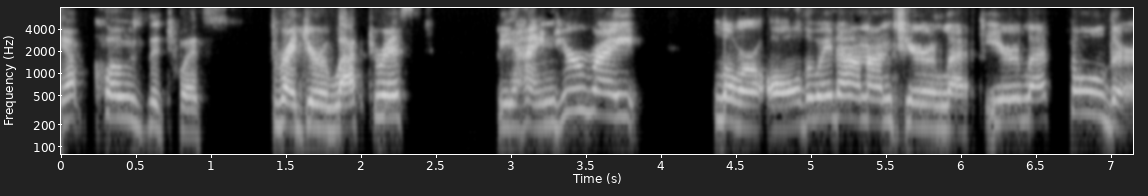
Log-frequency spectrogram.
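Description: Speaking at a fairly slow pace in a calm, gentle tone, a woman has a fairly high pitch, ordinary pitch variation and a dry sound with no echo. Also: quiet background. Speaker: yoga teacher. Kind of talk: yoga class instruction, with a soft guided-meditation feel. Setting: yoga studio class. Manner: calm, gentle, cueing poses slowly; casual, conversational. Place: home room.

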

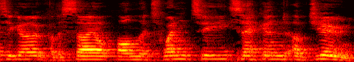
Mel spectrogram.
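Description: Upbeat and enthusiastic, a man speaks in a high pitch with audible room echo. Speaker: auctioneer. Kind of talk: promotional presentation to camera for an auction house. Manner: upbeat, brisk, enthusiastic. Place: hall.

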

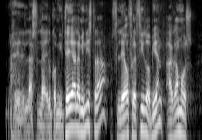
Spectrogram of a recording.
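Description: A man's fairly high voice with a dark, mellow tone. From Spain. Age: 50s. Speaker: trucking company owner. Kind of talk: interview. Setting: studio. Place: studio.

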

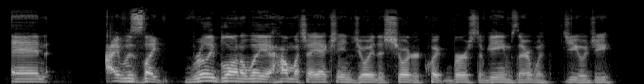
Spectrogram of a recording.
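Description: A man talking at a fairly quick pace with ordinary pitch variation, against a quiet background. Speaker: podcast co-host. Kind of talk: casual chat. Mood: enthusiastic about games. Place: home room.

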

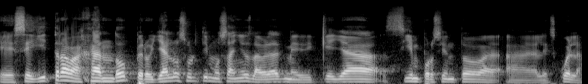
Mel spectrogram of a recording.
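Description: This is a man talking at a moderate pace. His pitch rises and falls in an ordinary way. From Puebla, Mexico. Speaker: political consultant and lecturer; lecturer. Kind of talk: interview conversation. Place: studio. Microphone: studio mic.

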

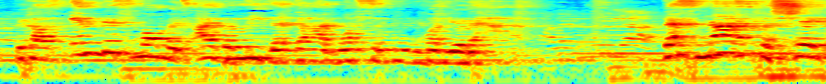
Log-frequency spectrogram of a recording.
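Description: A woman's voice with ordinary pitch variation, strong room echo and clear music in the background. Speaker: preacher leading worship. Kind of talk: sermon. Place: church.

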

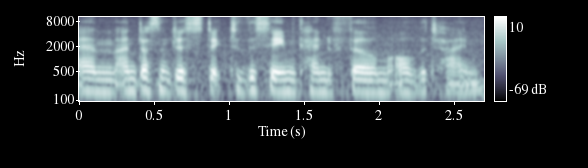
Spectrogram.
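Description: Her pitch is fairly low for a woman. The sound is dry with no echo, and there is light background noise. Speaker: interviewee. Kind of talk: interview answer. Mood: friendly, smiling. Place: street.

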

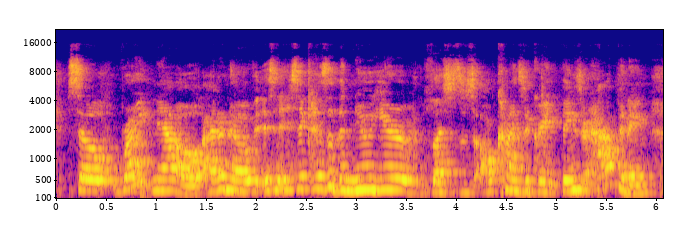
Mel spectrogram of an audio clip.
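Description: Light background noise and audible room echo accompany speech at a moderate pace. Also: woman. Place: home room. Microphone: webcam.

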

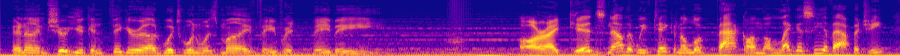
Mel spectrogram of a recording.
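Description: Music plays behind a man with a very deep, low pitch. He speaks at a moderate pace. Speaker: voice actor. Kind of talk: promotional showcase host narration. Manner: upbeat, enthusiastic.

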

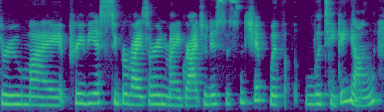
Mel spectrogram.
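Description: A woman with a high pitch and an American accent speaks in a bright, sharp tone against a quiet background. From Texas, San Antonio; Texas. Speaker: doctoral student. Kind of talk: interview testimonial. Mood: warm, upbeat. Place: office. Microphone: webcam.

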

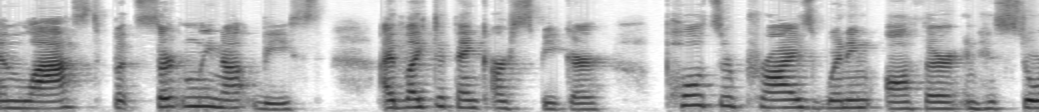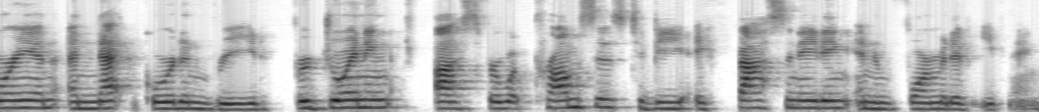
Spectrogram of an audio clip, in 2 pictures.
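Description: Moderate-paced speech with fairly even intonation over a quiet background. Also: woman. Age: 20s. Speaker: student, sponsor family member. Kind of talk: reading prepared introduction. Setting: video call. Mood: warm, smiling. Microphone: webcam.

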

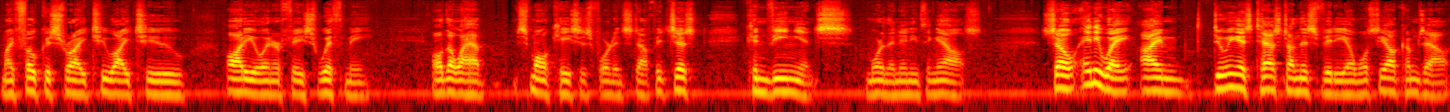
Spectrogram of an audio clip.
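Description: The man's delivery moves at a moderate pace. His intonation stays fairly even throughout. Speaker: home video creator. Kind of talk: casual product review talk. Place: home room. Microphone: studio mic.

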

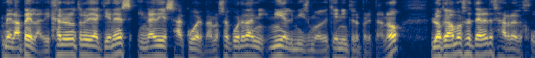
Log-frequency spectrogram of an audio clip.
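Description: Against a quiet background with dry sound and no echo, a man talks at a very fast pace in an animated tone, with big swings in loudness and ordinary pitch variation. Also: medium pitch for a man. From Spain. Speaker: YouTuber, film and comics commentator; YouTuber, comics commentator. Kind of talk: trailer reaction video. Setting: cruise ship cabin. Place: home room. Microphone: lapel.

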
